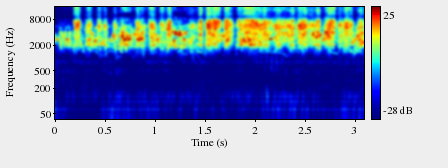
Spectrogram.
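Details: Aviary flock of Australian budgies in the morning, many birds chirping at once in a steady, grating warble with a few clearer whistled notes.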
